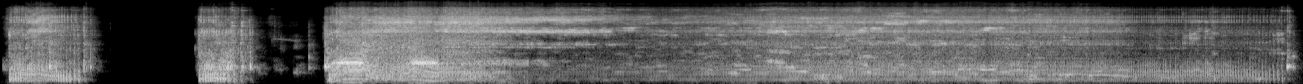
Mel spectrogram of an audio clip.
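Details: Stihl string trimmer after a fuel-line and carb rebuild, throttle untouched, on full choke despite a broken choke lever: a few short bursts, then a high buzzy two-stroke note holding fairly steady; mixture close.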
